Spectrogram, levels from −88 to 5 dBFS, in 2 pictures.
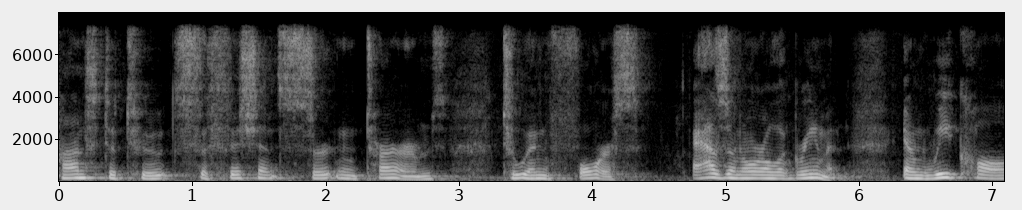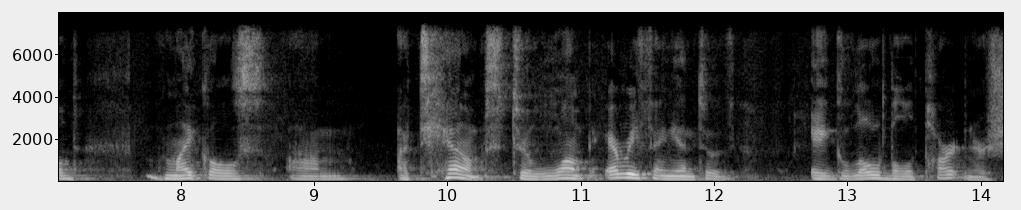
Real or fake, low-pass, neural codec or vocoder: fake; 7.2 kHz; codec, 16 kHz, 16 kbps, FunCodec, trained on LibriTTS, 50 frames a second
